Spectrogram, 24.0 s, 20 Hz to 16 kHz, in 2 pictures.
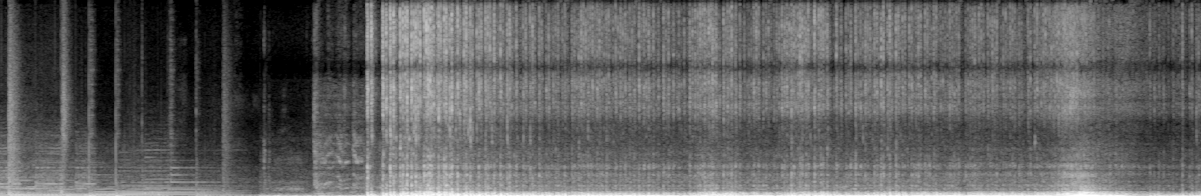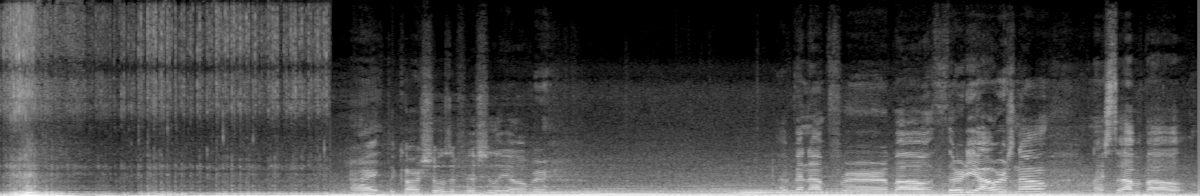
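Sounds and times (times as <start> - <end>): car engine running and revving: 3.7 - 15.5, 16.2 - 22.5.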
